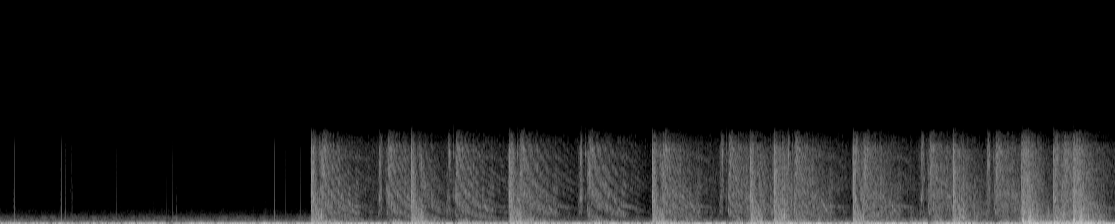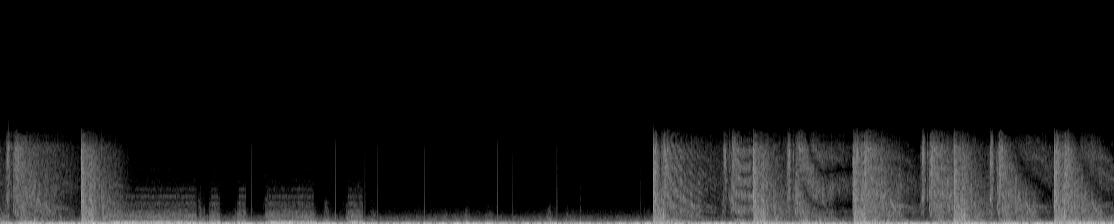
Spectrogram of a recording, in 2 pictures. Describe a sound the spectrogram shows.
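A spacecraft engine rumbles low and steadily.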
